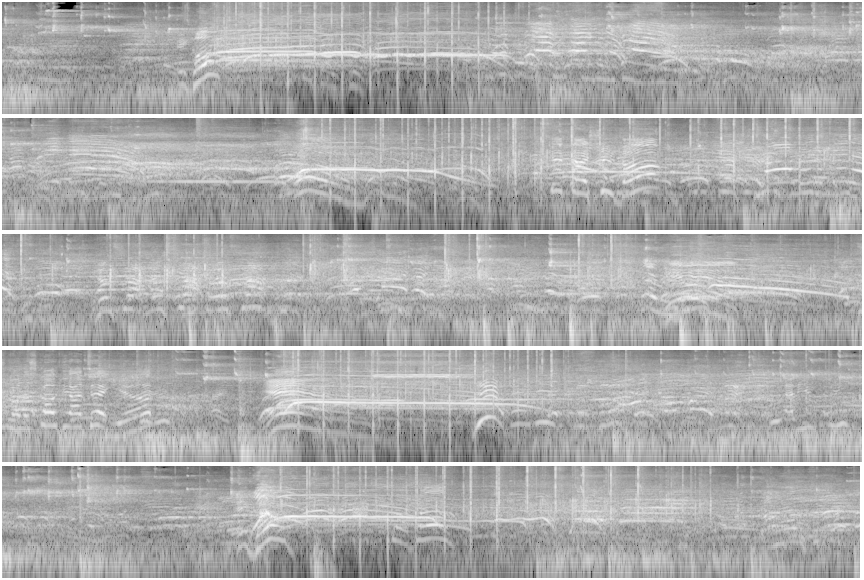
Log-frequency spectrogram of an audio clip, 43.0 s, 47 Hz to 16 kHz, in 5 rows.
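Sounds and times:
sneakers squeaking: 0.0s - 2.0s, 5.3s - 10.3s, 19.9s - 25.0s, 26.4s - 28.5s, 31.6s - 37.0s, 41.8s - 42.9s
voices in a hall: 0.0s - 42.9s
loud shout: 9.2s - 13.4s, 28.4s - 31.3s.

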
